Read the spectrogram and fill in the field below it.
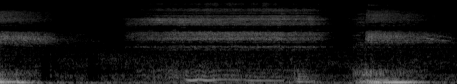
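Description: Low rumbling snores on breathing in, with a steady high hiss in the background; snoring.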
